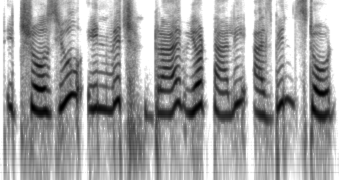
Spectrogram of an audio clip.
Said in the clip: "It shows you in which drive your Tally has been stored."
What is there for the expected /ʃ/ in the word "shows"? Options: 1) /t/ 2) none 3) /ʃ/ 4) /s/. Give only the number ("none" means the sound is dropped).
3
